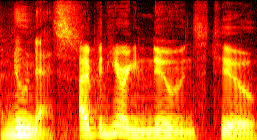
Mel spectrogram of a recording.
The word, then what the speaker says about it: Nunes: memo drama is that people just can't seem to pronounce Devin Nunes correctly. No, I'm kidding. That is a frustration, people calling him Nunez. But of course, when you see those typically Spanish names with an S on the end, that's like the Portuguese version of those names.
